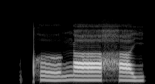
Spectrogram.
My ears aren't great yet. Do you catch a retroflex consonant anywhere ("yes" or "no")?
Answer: no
